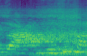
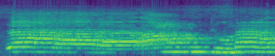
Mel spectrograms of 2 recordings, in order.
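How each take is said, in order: First: The vowel in 'la' is cut short. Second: The vowel in 'la' is held long. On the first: The speaker calls it wrong. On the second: The speaker calls it right.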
